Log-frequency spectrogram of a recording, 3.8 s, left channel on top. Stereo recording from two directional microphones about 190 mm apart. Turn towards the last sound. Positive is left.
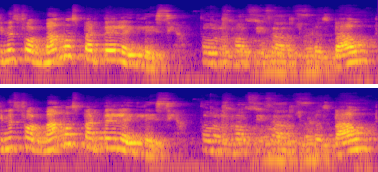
turn(degrees=30)  # may be behind; listen again after turning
